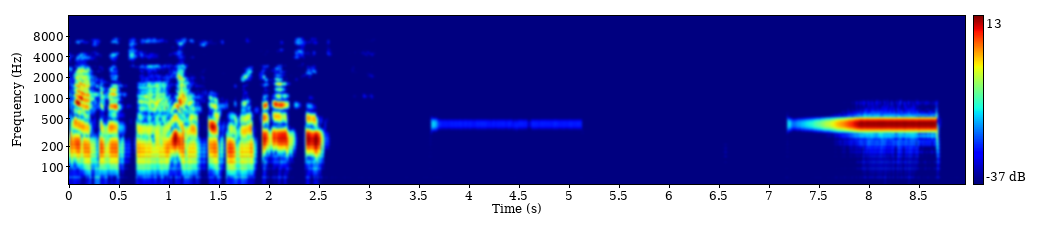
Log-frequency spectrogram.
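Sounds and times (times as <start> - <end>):
speech: 0.0 - 2.7
telephone ringback tone while calling someone at home: 7.2 - 8.7.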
